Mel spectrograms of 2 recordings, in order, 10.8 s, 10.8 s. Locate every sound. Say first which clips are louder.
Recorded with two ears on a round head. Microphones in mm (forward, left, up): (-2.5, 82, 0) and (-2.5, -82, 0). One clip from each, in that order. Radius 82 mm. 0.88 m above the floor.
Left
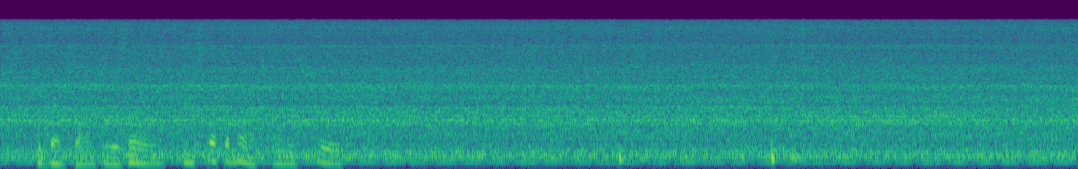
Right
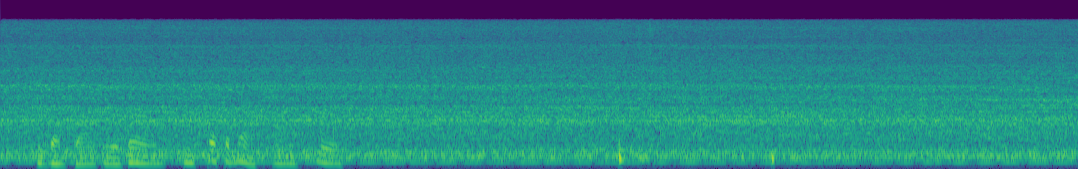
0.4 s a man speaking: even; 50° left (ahead or behind)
